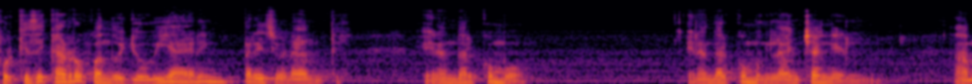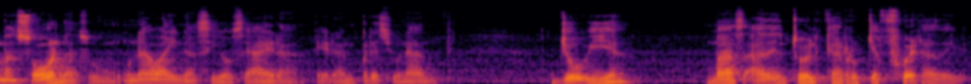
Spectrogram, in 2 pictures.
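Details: Adult man who has stuttered since early childhood and still does at times, more or less depending on the situation; stuttering.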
